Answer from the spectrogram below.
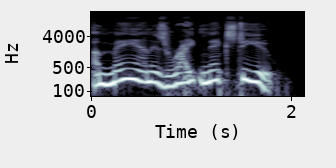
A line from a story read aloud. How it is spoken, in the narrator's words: She could hear that I was worried, and as I kept shouting, I said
